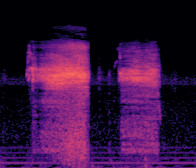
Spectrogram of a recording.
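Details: Two breathy, rasping screeches from a barn owl at the nest during a food delivery by the male, the first long and loud, the second shorter and softer, over a low hum.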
